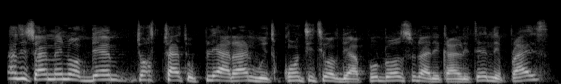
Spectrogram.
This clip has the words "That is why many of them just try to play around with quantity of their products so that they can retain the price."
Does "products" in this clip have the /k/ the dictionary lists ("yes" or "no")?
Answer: no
